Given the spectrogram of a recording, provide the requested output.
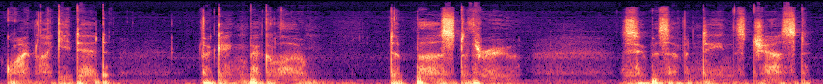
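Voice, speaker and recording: An ASMR host whispering an explainer in a hushed delivery, with frequent pauses. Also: no room sound.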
